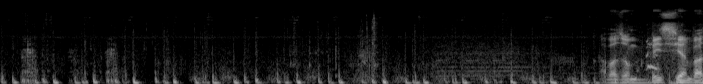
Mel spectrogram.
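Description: Horse hooves thud rapidly on soft ground.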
